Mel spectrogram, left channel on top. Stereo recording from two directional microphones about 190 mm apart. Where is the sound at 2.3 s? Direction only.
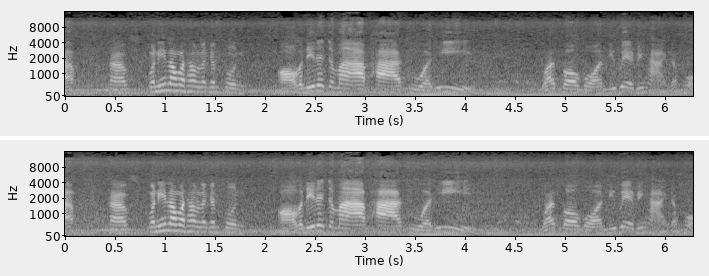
10° left (ahead or behind).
